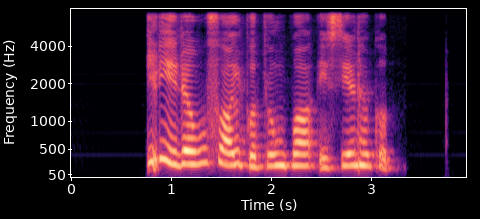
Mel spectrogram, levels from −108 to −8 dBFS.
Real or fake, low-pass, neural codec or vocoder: fake; 7.2 kHz; codec, 16 kHz, 1 kbps, FunCodec, trained on Chinese and English, 50 frames a second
